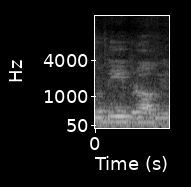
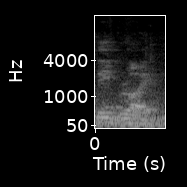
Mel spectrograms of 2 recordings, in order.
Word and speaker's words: de Broglie: Physics में हम लोग इसको de Broglie बोलते हैं. The correct pronunciation is de Broglie.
